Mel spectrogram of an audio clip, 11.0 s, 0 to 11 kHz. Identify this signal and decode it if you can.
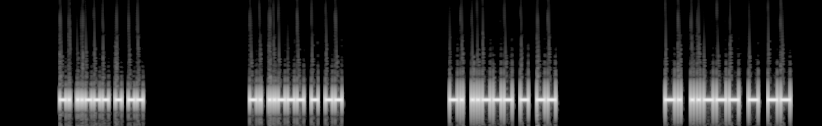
Morse code, heard as a keyed tone, about 38 wpm, 700 Hz. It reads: N2TM N2TM N2TM N2TM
